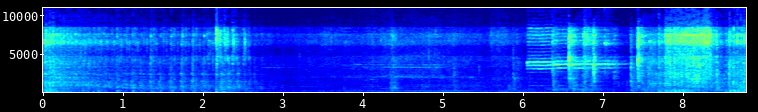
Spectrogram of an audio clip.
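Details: Hero Splendor Plus single-cylinder after repair: head refitted, cylinder head O-ring replaced, sprocket timing reset. Started and blipped sharply, revs rise and fall cleanly with no knock, rattle or puff; runs healthy.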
